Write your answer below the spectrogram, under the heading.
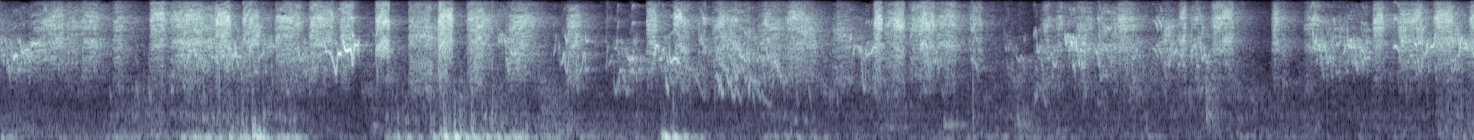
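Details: Continuous high, buzzy warbling and squawky chirps from budgerigars, nearly unbroken throughout, with a few dull low thuds in the first half.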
